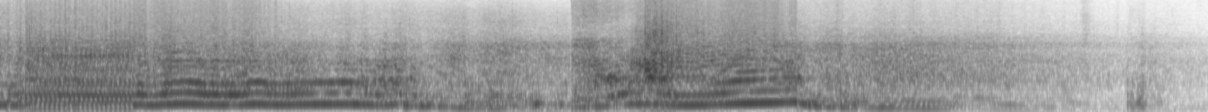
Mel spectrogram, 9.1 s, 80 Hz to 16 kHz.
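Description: A Porsche 992 GT3 RS on its factory exhaust revs hard and close, a loud high-pitched engine note rising and falling through several sweeps before settling and fading, with no talk over it.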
